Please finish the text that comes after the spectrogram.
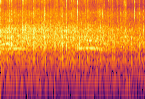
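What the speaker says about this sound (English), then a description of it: "we can give them a round of applause, the founders." A crowd at a congressional institute swearing-in ceremony claps steadily and fairly evenly for about three seconds, a broad wash of hand claps heard at moderate distance.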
